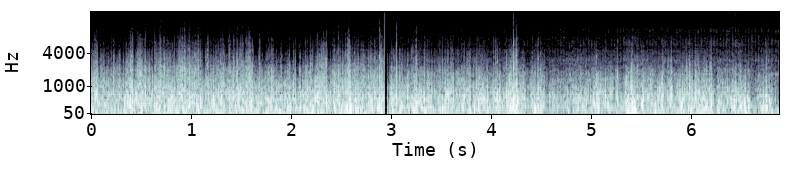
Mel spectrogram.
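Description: Strong blizzard wind blasting on the microphone, with a Case IH tractor's diesel engine running underneath. The sound drops out briefly about three seconds in.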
